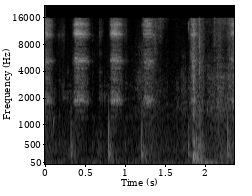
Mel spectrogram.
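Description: Hand-operated brake-bleeding vacuum pump being squeezed in short, even strokes, about two a second, drawing vacuum on the catch jar at the bleeder screw.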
